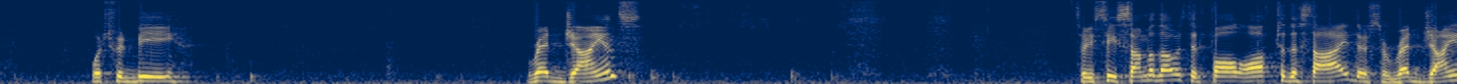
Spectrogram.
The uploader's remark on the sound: Live Class Lecture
